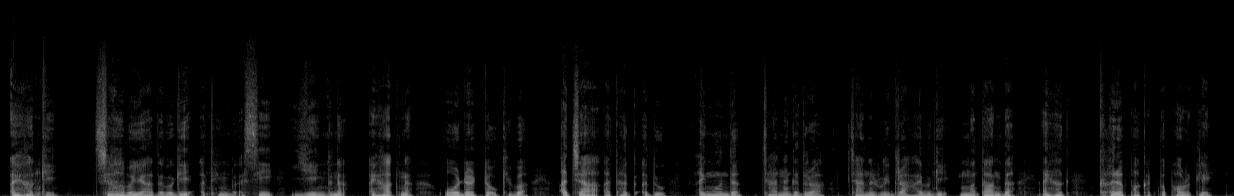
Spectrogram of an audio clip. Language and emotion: Manipuri, fearful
